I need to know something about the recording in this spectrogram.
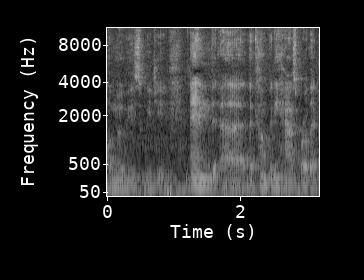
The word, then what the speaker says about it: Ouija: do you have a preference it was originally pronounced oui je and then by the 1920s people would say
